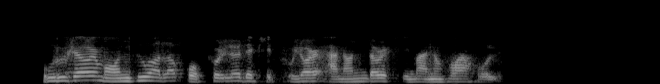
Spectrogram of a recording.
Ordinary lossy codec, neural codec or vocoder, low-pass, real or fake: AAC, 16 kbps; codec, 16 kHz, 1 kbps, X-Codec, HuBERT features, trained on LibriSpeech; 3.6 kHz; fake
